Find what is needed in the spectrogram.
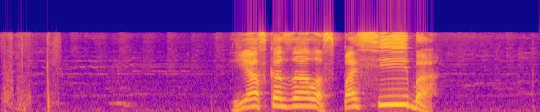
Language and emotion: Russian, positive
